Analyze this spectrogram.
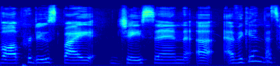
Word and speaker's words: Evigan: yeah first of all produced by Jason uh evigan that's how you say it who's worked with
